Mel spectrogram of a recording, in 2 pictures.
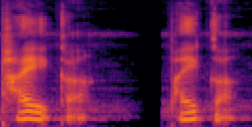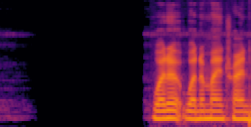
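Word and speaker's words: pica: Pronounced paika.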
